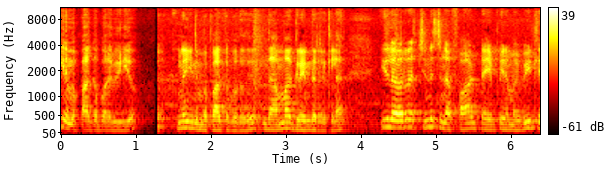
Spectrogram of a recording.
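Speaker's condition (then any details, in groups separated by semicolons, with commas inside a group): No condition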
